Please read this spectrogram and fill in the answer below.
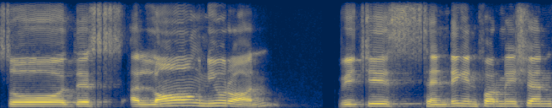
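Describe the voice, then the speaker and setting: The speaker is a man. His pitch is fairly high. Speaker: professor. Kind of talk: lecture. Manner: halting, many fillers.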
